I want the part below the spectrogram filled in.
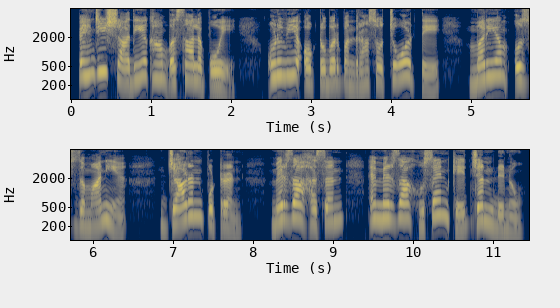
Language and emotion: Sindhi, neutral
